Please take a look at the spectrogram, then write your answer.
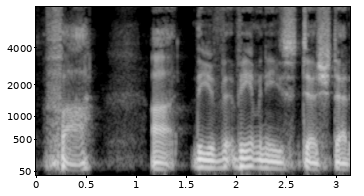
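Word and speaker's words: phở: rendition of what's called most people called it Fox but it's fa uh the Vietnamese dish that is just packed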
